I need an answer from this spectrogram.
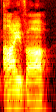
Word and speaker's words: Ivar: I don't think that is Lovar cuz that was like a capital I, Ivar. I wonder if people have been pronouncing it wrong all this time.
